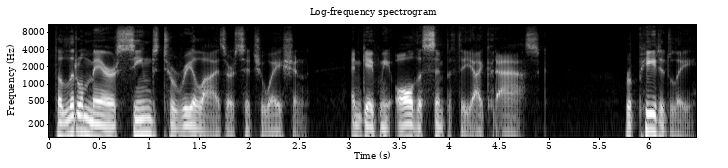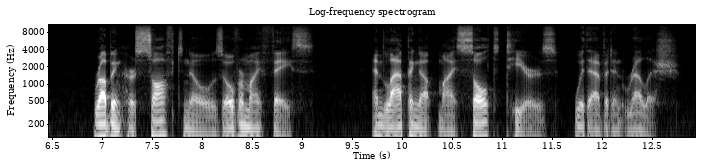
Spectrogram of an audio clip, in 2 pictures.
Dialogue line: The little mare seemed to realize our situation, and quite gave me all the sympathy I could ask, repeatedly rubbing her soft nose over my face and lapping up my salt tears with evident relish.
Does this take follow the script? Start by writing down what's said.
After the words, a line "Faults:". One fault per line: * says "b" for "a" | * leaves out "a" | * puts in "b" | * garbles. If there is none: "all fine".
The little mare seemed to realize our situation, and gave me all the sympathy I could ask, repeatedly rubbing her soft nose over my face and lapping up my salt tears with evident relish.
Faults:
* leaves out "quite"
